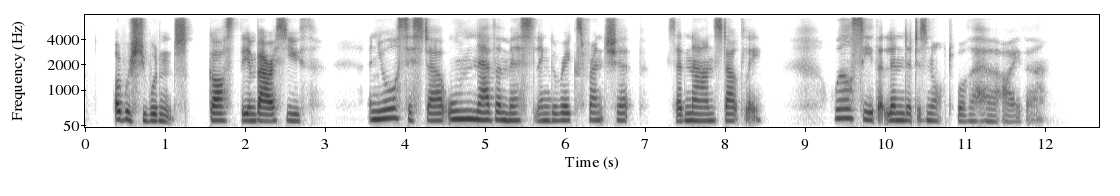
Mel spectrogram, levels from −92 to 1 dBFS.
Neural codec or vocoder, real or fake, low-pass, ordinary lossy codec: codec, 16 kHz, about 1 kbps, DyCAST, with the encoder's durations; fake; 7.2 kHz; MP3, 64 kbps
